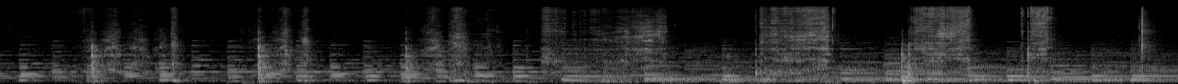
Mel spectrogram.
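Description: A knife chopping a tomato on a bamboo cutting board in a run of sharp strokes. From about halfway, two longer scrapes as the chopped pieces are slid off the wooden board into a glass bowl. Soft background music plays throughout.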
